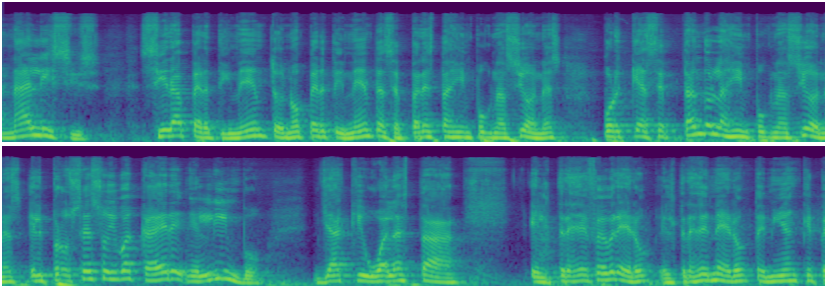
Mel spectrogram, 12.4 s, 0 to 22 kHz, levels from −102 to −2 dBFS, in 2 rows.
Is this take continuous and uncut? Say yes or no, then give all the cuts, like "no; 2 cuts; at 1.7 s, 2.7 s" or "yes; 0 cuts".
yes; 0 cuts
